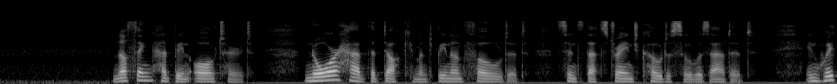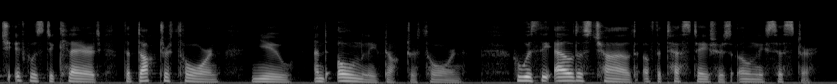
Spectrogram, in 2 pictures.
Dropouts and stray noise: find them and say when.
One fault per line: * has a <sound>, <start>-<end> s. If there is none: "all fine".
all fine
